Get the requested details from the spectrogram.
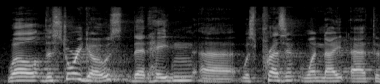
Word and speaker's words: Haydn: I was saying Hayden, but I was corrected right before the service that it's Haydn, I think.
